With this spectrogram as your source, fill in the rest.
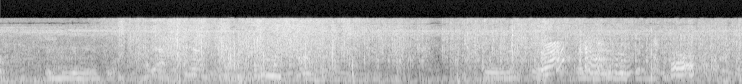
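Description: Dry leaves rustle and crunch as animals struggle on the ground.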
